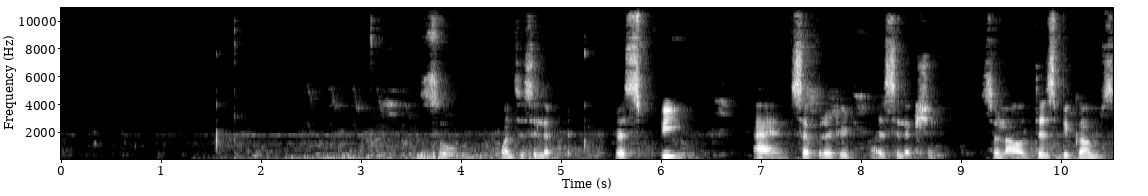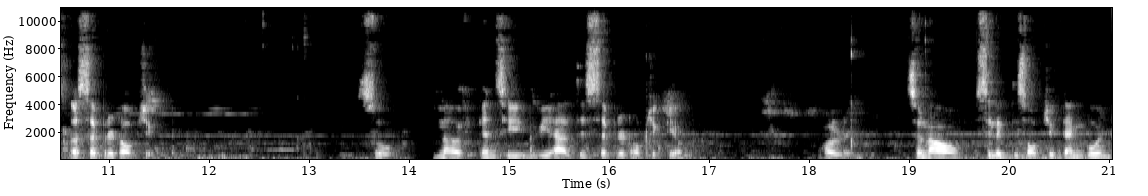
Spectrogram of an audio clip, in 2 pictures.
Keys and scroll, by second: 4.3 p, 8.9 g, 11.2 Tab, 13.2 g, 20.1 Tab.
